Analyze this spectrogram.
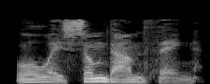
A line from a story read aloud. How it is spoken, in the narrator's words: One Eye grumbled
